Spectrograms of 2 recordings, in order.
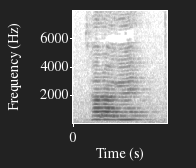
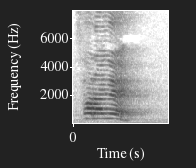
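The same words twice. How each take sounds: First: It is said softly with slightly more force. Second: It is said loudly with strong force. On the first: "한 단계 올라볼까요?" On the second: "사 단계"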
